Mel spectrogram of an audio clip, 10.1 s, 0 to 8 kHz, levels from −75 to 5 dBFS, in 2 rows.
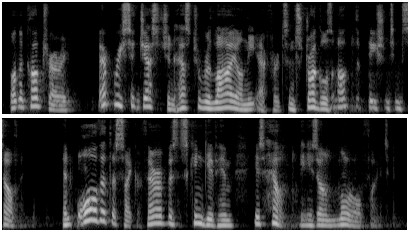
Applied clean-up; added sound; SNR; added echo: neural mask model DeepFilterNet 3.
